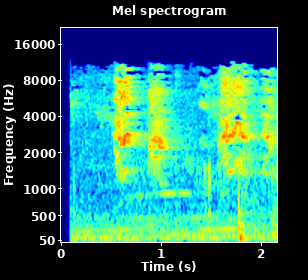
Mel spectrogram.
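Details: Bonded adult pair of Triton cockatoos in Islamabad give several harsh raspy screeches, each under half a second, over a steady low background rumble.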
